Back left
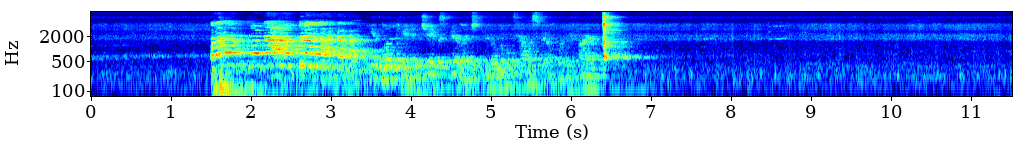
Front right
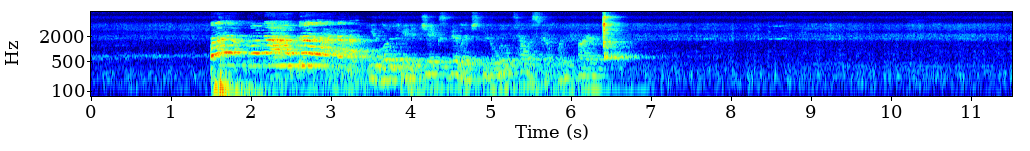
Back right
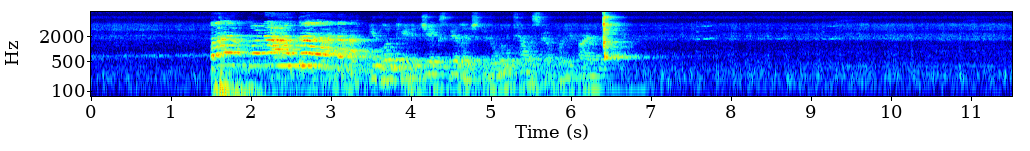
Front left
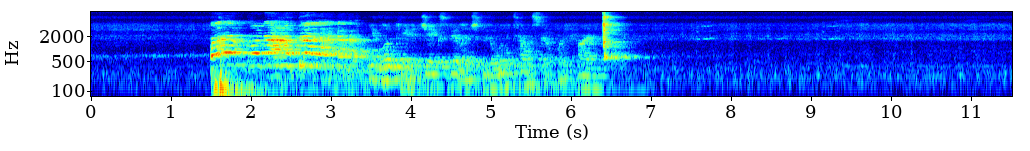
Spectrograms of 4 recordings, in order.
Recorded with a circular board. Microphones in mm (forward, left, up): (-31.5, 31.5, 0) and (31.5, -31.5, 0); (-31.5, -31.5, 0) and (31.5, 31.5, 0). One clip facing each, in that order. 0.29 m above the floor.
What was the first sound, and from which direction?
A scream, 5° left.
